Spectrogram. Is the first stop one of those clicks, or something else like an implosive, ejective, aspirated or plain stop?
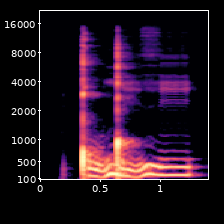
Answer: click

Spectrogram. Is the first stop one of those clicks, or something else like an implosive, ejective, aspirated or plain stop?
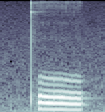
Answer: aspirated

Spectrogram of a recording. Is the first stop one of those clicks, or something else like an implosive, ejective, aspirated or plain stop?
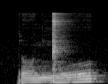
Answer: click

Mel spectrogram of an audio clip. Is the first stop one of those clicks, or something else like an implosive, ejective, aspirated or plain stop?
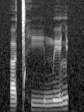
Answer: click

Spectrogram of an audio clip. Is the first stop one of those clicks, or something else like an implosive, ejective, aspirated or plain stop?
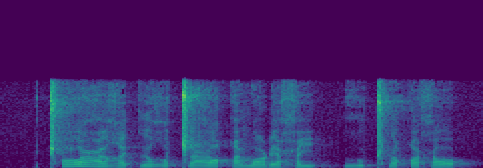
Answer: click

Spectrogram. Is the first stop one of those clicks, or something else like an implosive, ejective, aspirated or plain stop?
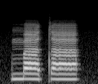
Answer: plain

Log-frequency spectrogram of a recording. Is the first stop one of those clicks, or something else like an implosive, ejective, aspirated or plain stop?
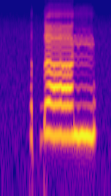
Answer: implosive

